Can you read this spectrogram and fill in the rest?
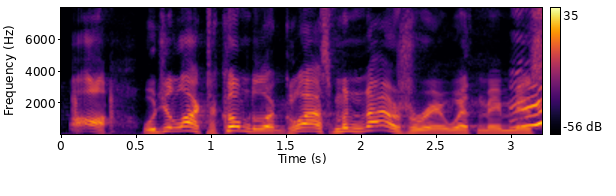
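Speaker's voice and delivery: put-on court a lady like an old Southern colonel; Southern gentleman.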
